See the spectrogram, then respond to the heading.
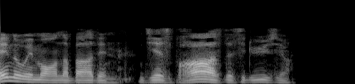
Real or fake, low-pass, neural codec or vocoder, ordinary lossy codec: fake; 5.4 kHz; autoencoder, 48 kHz, 128 numbers a frame, DAC-VAE, trained on Japanese speech; MP3, 24 kbps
